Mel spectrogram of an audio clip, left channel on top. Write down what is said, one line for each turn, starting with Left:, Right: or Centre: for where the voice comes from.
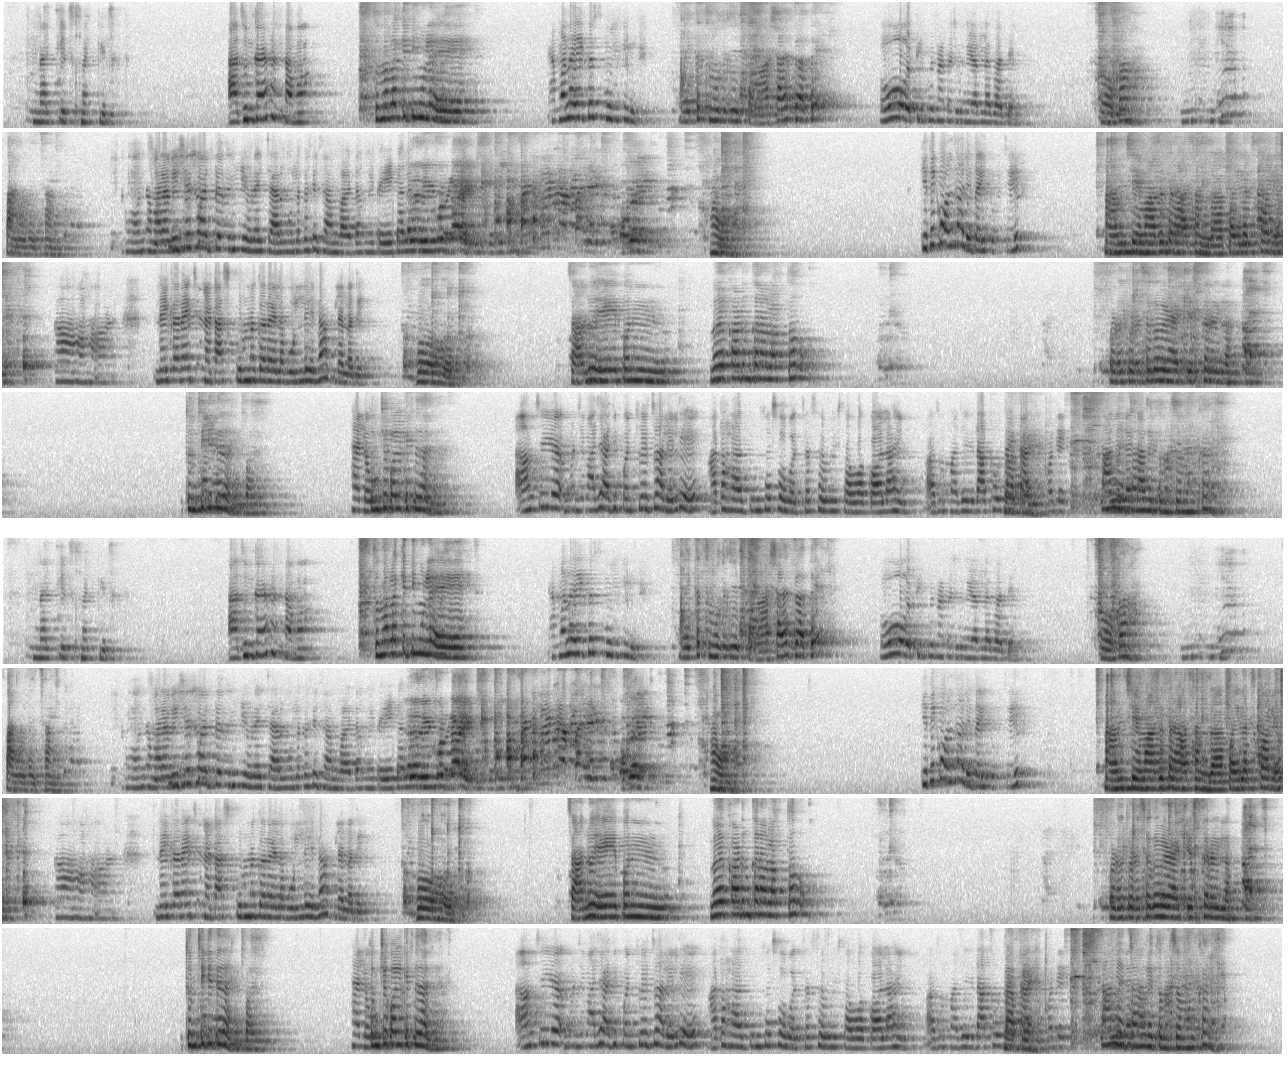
Left: नक्कीच, नक्कीच. अजून काय म्हणता मग?
Right: तुम्हांला किती मुलं आहे?
Left: मला एकच मुलगी ये.
Right: एकच मुलगी, त शाळेत जाते?
Left: हो, ती पण आता ज्युनियर ला जाते.
Right: हो का
Left: हुं...
Right: चांगलंय चांगलं.
Left: हो ना मला विशेष वाटतं, तुम्हीं एवढे चार मुलं कसे सांभाळता? तर एकालाच
Right: मेरा रेनकोट
Left: एवढं वेळ
Right: कहा है
Left: टाकून गेलेली
Right: <unintelligible> हो.
Left: किती कॉल झाले ताई तुमचे?
Right: आमचे माझं तर हा समजा पहिलाच कॉल हे वो.
Left: हा, हा, हा. नाही करायचे ना टास्क पूर्ण करायला बोलले ना आपल्याला ते.
Right: हो, हो. चालू हे, पण वेळ काढून करावा लागतो वो. <unintelligible> थोडं -थोडं सगळं वेळ ऍडजस्ट करावी लागते. तुमचे
Left: हॅलो
Right: किती झाले कॉल?
Left: हॅलो
Right: तुमचे कॉल किती झाले?
Left: आमचे म्हणजे माझे आधी पंचवीस झालेले, आता हा तुमच्या सोबत चा सव्वीसावा कॉल आहे, अजून माझे दाखवता
Right: बापरे
Left: आहे टास्क मध्ये.
Right: चांगलंय
Left: आलेल्या
Right: चांगलंय
Left: टास्कमध्ये
Right: तुमचं मग
Left: <unintelligible>
Right: काय.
